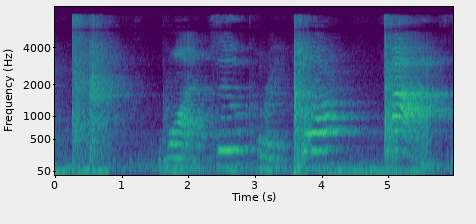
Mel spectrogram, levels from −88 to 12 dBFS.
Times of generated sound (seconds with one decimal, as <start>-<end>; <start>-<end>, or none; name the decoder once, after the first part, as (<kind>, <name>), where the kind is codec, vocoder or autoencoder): 0.8-4.1 (vocoder, HiFi-GAN); 5.5-6.0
